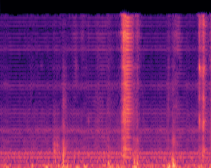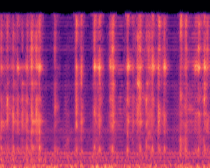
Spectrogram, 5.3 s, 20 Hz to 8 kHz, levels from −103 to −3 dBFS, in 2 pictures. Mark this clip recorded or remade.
remade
